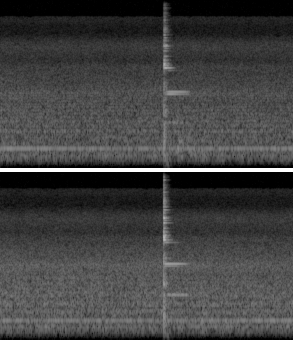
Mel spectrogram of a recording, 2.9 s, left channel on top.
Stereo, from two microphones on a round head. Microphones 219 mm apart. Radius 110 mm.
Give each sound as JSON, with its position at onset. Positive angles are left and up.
{"t": 1.6, "sound": "tapping", "side_deg": -35, "distance_m": 0.8}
